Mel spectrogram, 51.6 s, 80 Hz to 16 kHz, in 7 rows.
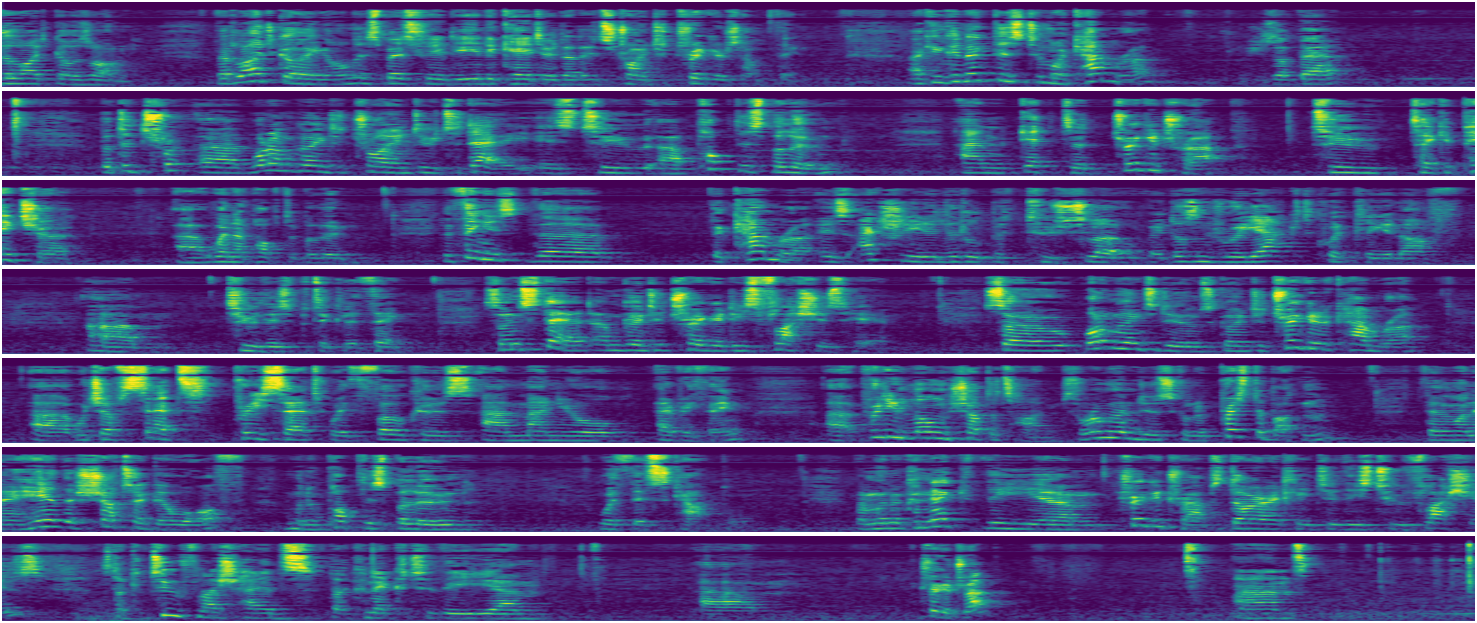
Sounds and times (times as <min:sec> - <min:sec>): Speech: 0:00.0 - 0:06.8, 0:07.8 - 0:47.0, 0:47.6 - 0:48.2, 0:48.8 - 0:49.3, 0:50.1 - 0:50.8.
